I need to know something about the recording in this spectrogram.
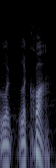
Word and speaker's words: LaCroix: In fact, the company who makes the seltzer water says LaCroix, it rhymes with joy, somewhere on their website.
